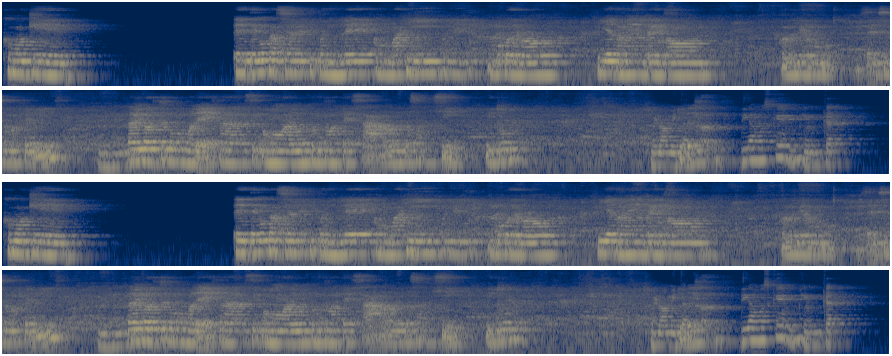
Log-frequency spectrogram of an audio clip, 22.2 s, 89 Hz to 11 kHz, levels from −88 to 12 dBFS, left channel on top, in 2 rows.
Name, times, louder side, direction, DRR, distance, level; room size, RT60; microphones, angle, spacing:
voice 1, 0.0-0.8 2.9-6.9 7.4-8.8 9.7-10.4 10.7-11.8 12.7-16.8 17.1-17.5, left 1 dB, 15° left, -10 dB, 1.4 m, -28 dB
sound 1, 3.4-19.2, right 1 dB, 60° right, 2.0 m, -43 dB
voice 2, 12.3-12.8 19.2-19.9 20.3-21.5, right 1 dB, 35° right, 1 dB, 0.9 m, -34 dB
10.5 x 5.2 x 4.1 m, 0.98 s
head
